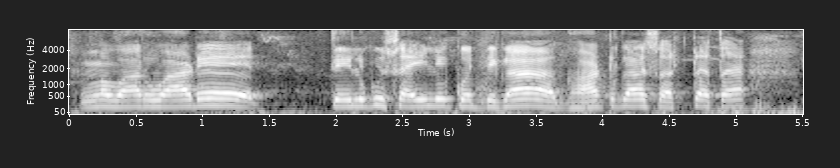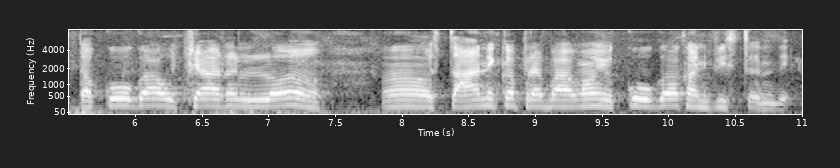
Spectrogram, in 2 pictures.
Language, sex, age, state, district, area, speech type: Telugu, female, 60+, Telangana, Ranga Reddy, rural, spontaneous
